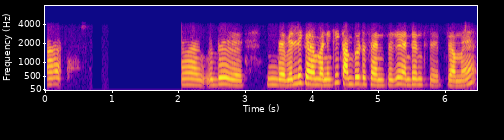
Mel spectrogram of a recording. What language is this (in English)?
Tamil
